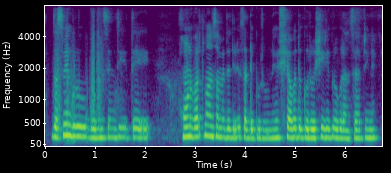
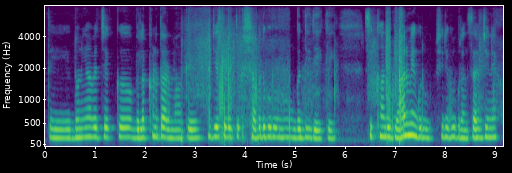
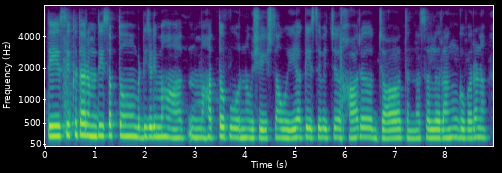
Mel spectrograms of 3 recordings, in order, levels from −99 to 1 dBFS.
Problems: background sounds at intervals, background conversations at intervals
